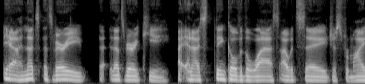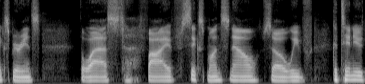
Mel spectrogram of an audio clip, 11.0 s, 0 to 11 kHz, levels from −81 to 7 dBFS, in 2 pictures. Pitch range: 105-120 Hz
